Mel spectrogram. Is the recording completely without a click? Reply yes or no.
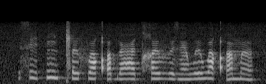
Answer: no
